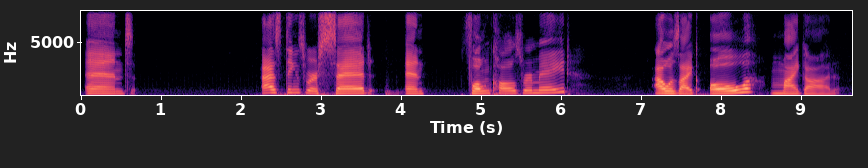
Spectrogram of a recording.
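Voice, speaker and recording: A woman's voice: mid-range voice, very slow, long pauses, fairly bright tone, clean tone, no echo. A young woman, a podcast guest telling a personal story in a chatty way, full of "like" and quoted dialogue. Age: young adult. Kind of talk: casual storytelling.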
